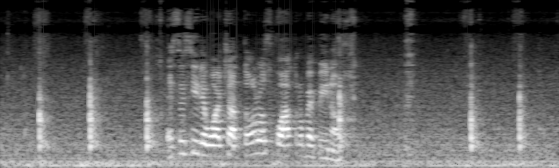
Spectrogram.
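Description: A knife chops through cucumber onto a wooden cutting board.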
